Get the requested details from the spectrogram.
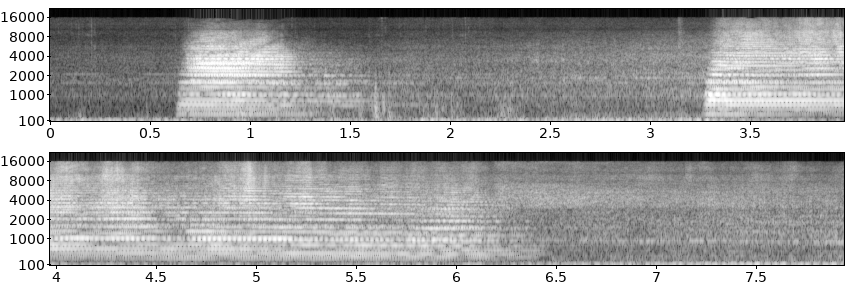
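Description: A locomotive engine roars loudly as it passes close by.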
